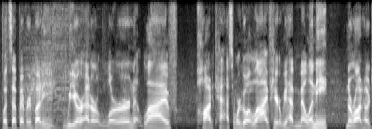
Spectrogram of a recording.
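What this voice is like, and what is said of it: Hoarse, partly lost voice. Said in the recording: “I lost my voice a little bit ... it's going to be a rough show on my voice”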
